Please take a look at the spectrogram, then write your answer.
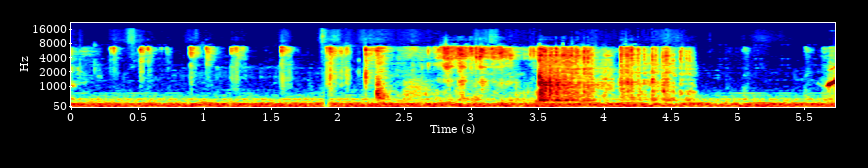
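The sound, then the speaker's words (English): Dice rattle and clatter across a table, with a steady run of small clicks that swells into a louder burst of tumbling before settling, over a low background hum. “I need some more dice here.”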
